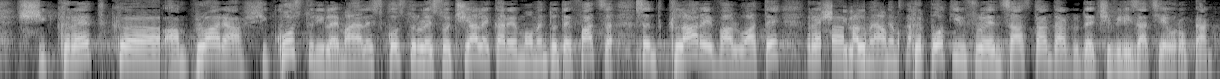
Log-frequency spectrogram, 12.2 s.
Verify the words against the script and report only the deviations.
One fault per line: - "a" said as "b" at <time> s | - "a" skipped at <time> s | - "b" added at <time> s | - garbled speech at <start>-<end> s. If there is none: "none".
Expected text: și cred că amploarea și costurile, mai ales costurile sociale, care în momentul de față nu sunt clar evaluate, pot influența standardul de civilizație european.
- "nu" skipped at 6.2 s
- garbled speech at 8.1-9.2 s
